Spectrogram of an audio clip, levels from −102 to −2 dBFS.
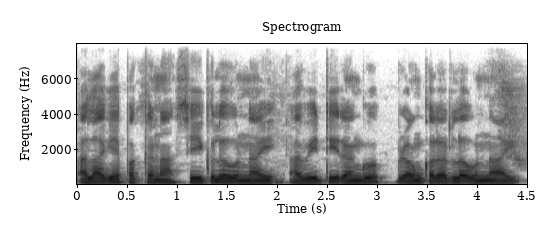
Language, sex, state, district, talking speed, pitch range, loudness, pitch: Telugu, male, Telangana, Mahabubabad, 135 wpm, 120-130 Hz, -14 LUFS, 125 Hz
